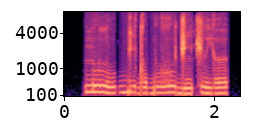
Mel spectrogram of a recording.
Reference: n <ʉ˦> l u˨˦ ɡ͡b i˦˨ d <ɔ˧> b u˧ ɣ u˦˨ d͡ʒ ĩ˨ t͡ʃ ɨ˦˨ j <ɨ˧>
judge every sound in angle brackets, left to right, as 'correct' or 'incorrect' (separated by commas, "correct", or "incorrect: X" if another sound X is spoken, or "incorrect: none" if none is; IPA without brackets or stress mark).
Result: incorrect: u˦, incorrect: o˧, incorrect: ə˧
